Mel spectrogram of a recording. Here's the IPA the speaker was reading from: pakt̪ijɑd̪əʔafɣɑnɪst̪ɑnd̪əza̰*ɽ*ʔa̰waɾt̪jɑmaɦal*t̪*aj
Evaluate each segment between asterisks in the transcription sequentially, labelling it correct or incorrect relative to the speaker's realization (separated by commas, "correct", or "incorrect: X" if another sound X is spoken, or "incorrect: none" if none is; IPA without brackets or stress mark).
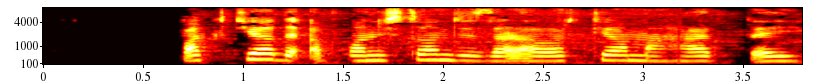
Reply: correct, incorrect: d̪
